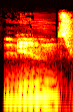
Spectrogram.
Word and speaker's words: Nunes: at mr noon's teach nunes rhymes with tunes is always what i tell people uh when they ask me how to pronounce my last name it's the portuguese version uh so there's no tilde over the in and then there's no z there's an s and then i'm also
